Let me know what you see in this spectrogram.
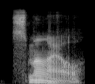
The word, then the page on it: smile: British English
